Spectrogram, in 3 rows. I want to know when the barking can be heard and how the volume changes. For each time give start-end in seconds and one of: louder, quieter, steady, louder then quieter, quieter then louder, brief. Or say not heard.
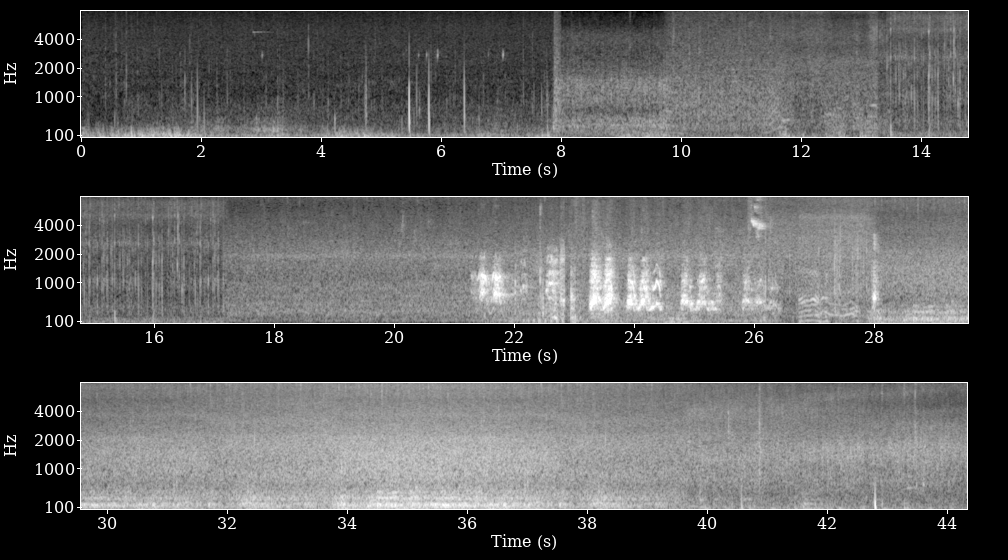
21.2-28.1 louder then quieter.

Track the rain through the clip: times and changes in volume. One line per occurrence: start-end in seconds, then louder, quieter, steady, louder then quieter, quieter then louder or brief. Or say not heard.
0.0-44.3 louder.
